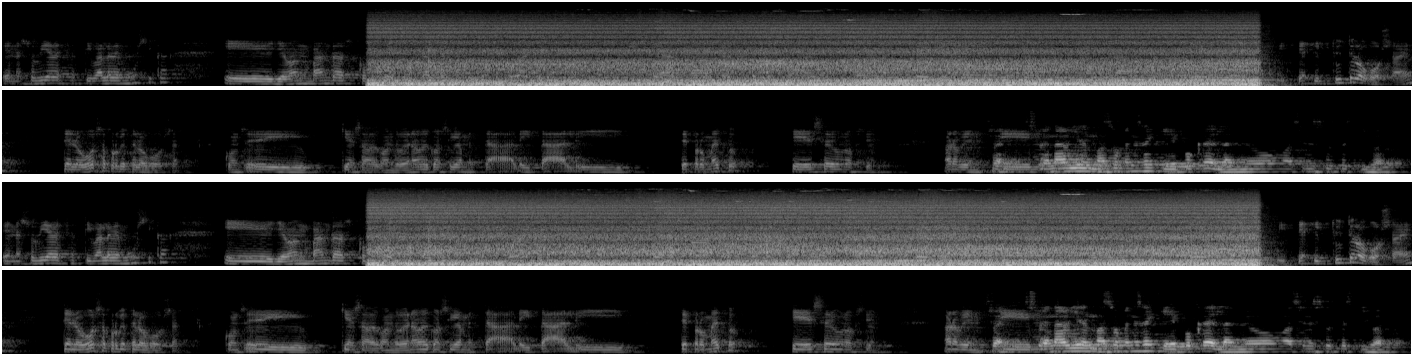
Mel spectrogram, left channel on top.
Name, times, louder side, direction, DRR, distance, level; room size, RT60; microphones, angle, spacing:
voice 1, 0.0-5.5 6.2-14.4 14.7-15.9 16.3-20.4 20.9-21.5 22.0-24.6, right 2 dB, 85° right, 3 dB, 2.3 m, -41 dB
sound 1, 3.6-12.6, right 1 dB, 25° right, 1.1 m, -23 dB
voice 2, 24.5-28.0, right 3 dB, 55° right, 7 dB, 3.6 m, -30 dB
28.0 x 18.0 x 9.6 m, 0.69 s
head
